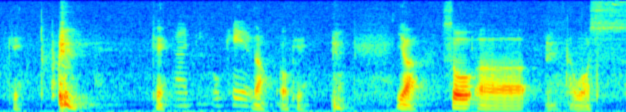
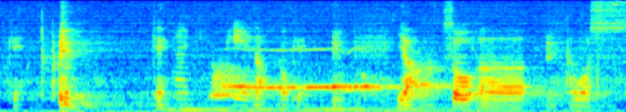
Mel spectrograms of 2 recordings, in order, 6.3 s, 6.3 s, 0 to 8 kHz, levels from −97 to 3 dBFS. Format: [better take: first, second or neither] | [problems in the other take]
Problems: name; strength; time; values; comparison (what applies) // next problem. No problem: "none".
first | background sound (Dog); as loud as the speech // room echo; dies away in 2.9 s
